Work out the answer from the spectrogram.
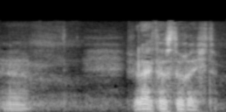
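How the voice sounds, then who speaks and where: Gruff village constable over music. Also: male voice, a bass voice, unhurried. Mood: sober. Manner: blunt, grumbling. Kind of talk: German horror audio drama.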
